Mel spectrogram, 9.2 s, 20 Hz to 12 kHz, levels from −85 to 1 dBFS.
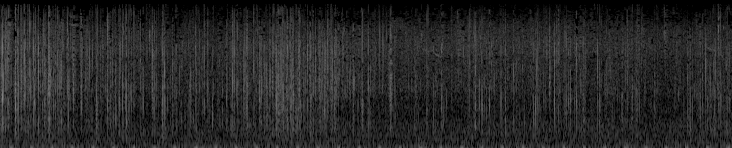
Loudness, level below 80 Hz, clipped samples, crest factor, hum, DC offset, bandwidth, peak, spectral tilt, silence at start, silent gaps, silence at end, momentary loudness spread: -46 LUFS; -70 dBFS; under 0.1%; 30 dB; none; under 0.1%; 11.5 kHz; -18 dBFS; 0.5 dB/octave; 0 s; none; 0 s; 7 LU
